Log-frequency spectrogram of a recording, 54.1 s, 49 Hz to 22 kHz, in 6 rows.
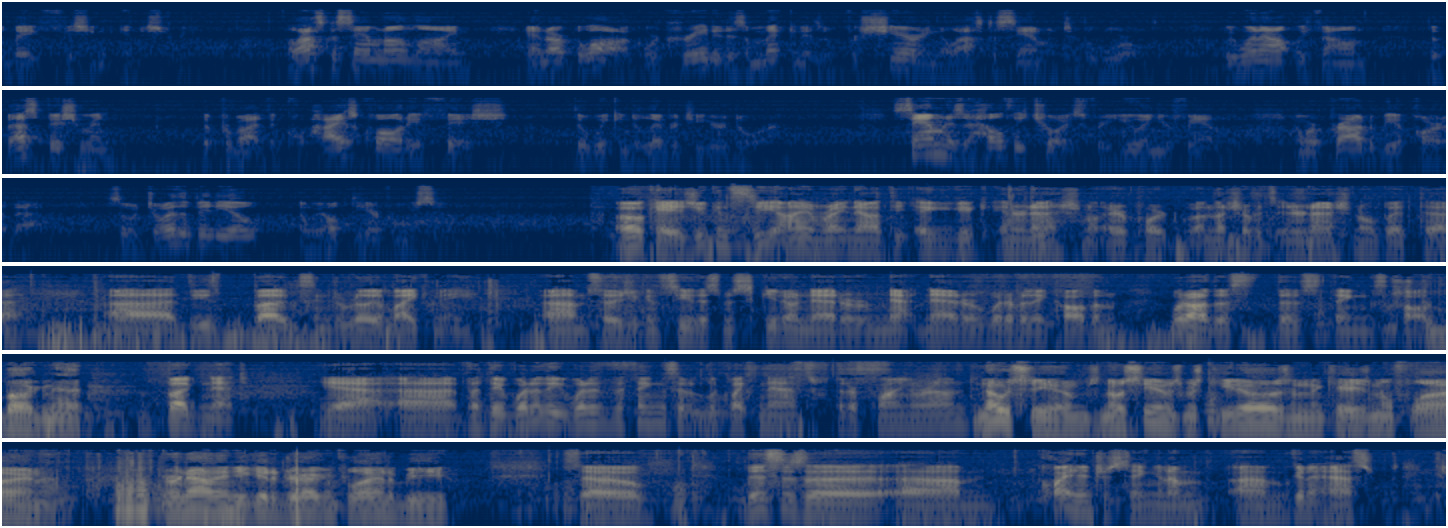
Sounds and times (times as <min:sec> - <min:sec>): Speech: 0:00.0 - 0:01.1, 0:01.8 - 0:09.7, 0:10.3 - 0:13.9, 0:14.6 - 0:20.8, 0:21.9 - 0:27.2, 0:27.8 - 0:47.9, 0:48.7 - 0:49.2, 0:49.8 - 0:53.8.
